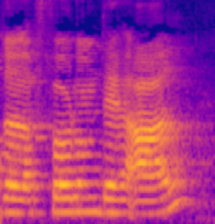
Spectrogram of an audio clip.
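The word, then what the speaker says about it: Halles: called the forum de al spelled like hollis but it's only all because apparently in french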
